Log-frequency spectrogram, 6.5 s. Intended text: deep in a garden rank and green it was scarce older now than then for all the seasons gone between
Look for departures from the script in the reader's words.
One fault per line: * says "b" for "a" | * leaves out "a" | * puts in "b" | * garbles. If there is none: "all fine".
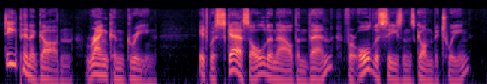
all fine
